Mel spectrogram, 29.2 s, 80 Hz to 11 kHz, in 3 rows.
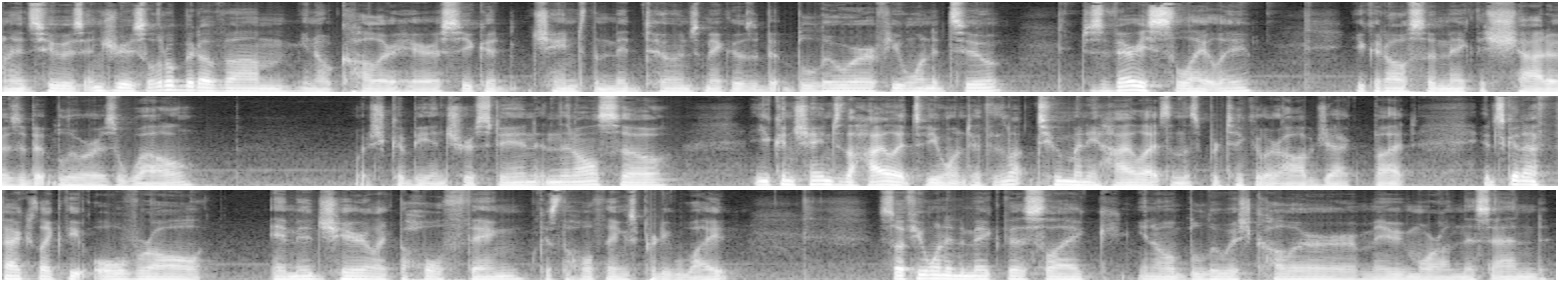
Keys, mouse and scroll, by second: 0.7 click, 3.9 click, 7.7 click, 8.5 click, 9.7 click, 13.1 click, 14.5 click, 17.0 click, 22.7-29.1 drag.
